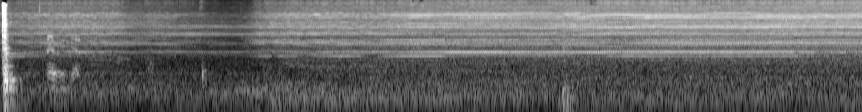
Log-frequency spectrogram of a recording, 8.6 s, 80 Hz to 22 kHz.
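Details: MG4 electric car with AC on, a steady high-pitched buzz with thin whining tones, seemingly from the left-hand side under the hood; owner unsure if normal.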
